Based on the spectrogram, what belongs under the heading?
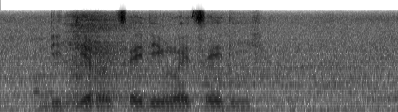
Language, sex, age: Tswana, male, 18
